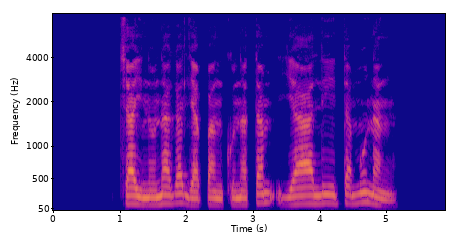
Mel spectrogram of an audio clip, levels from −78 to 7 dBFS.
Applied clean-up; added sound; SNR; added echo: none; none; none; none.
